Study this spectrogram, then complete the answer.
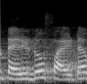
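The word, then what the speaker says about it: Pteridophyta: इसमें P silent होता है इसलिए हम इसको टेरिडोफाइटा बोलते हैं।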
